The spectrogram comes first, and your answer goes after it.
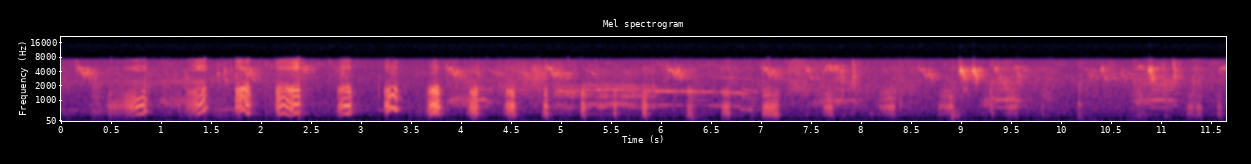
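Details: Komondor dogs recorded on 6 March 2016, giving a run of about ten sharp, loud barks spaced roughly half a second apart over the first four seconds, then fainter scattered barks mixed with higher poultry-like calls.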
